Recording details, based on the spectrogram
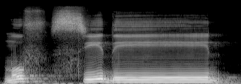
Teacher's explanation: فا کو ہلانا نہیں ہے، اور سین باریک سیٹی سے ادا کرنی ہے، دی یا مدہ ہے تو وقف کی صورت میں مد کر سکتے ہیں۔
